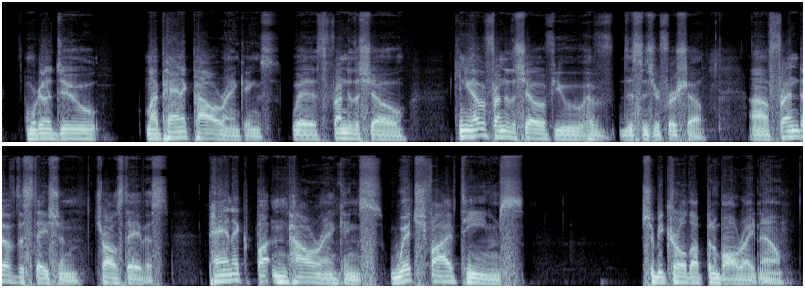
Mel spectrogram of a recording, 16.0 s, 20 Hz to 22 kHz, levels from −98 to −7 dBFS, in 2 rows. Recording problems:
distortion; slight; 9 dB below the speech

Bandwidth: 17 kHz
